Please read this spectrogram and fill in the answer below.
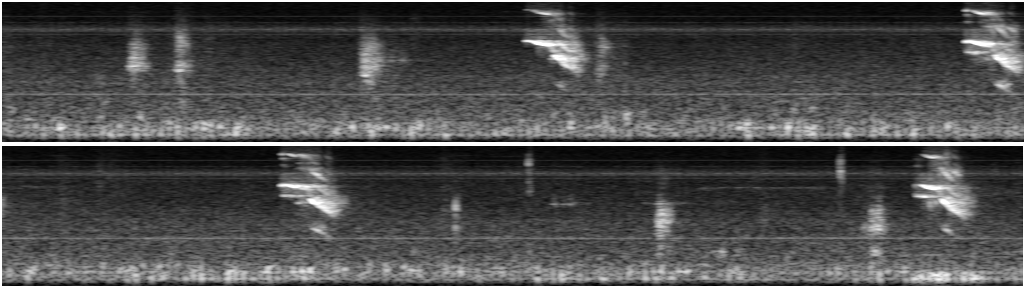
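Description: A bird calling over near-silent outdoor background: four clear calls, each sweeping steeply down in pitch, about two seconds apart, with a few fainter short chirps between them.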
